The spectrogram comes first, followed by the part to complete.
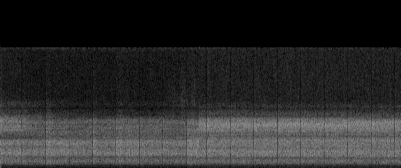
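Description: Steady static hiss, like a radio between stations or an electronic noise device, that steps up slightly in level about three seconds in.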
